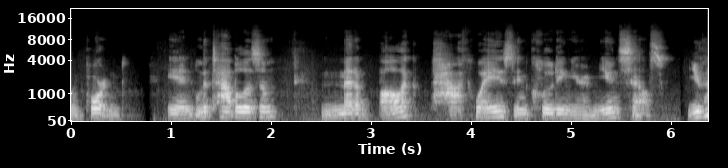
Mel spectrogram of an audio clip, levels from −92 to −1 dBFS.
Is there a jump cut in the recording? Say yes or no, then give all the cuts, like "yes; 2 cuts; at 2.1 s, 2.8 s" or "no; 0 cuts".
yes; 1 cut; at 1.2 s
